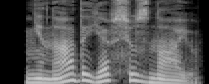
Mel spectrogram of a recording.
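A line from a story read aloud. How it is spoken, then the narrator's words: Calm. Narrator (Russian): спокойно сказала Александра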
